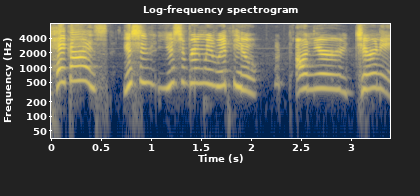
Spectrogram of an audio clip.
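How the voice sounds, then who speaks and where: Using a put-on character voice, a woman squeaks at an extremely high pitch and a moderate pace, with a dry, close sound and no echo. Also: ordinary pitch variation. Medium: solo performance. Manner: peculiar, funny way of talking.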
